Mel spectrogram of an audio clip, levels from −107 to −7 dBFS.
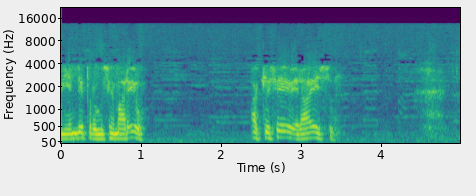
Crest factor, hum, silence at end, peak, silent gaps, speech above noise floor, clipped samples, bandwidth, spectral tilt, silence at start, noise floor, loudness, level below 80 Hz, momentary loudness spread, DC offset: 16 dB; none; 0 s; -6 dBFS; none; 25 dB; under 0.1%; 13.5 kHz; -5 dB/octave; 0 s; -43 dBFS; -19 LUFS; -54 dBFS; 24 LU; under 0.1%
